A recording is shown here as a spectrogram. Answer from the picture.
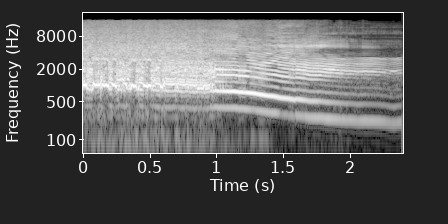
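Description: A preacher's loud, drawn-out wordless cry through a microphone, held and sliding slowly down in pitch as it fades. In the first second it is mixed with the congregation's shouting.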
